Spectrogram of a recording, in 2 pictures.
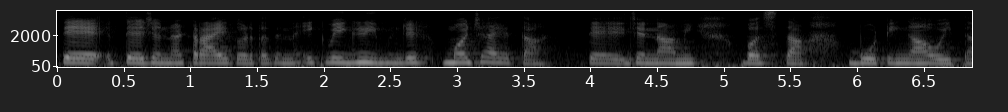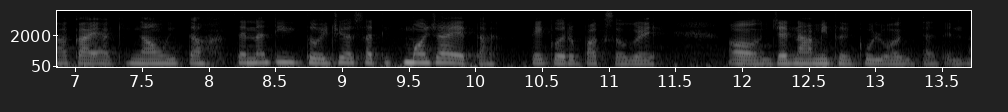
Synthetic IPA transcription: t̪et̪ed͡ʑɛnːaʈɾajkəɾt̪at̪ɛnːaʔekʋeɡɭiːm̤əɳd͡zeməd͡ʑajɛt̪a | t̪ed͡ʑɛnːaːmibəst̪aboʈiŋɡãɦojt̪akajakiŋɡaɦojt̪at̪ɛnːat̪it̪ʰəjt͡ɕeəsat̪iməd͡zajɛt̪a | t̪ekəɾpaksəɡɭe | d͡ʑɛnːaːmit̪ʰəjkoloait̪at̪ɛnːa

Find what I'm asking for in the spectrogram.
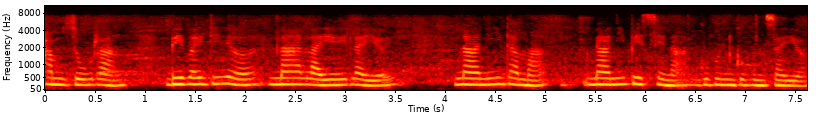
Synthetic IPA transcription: kʰamzowɾaŋ | bebajdinɯnalajɯjlajɯj | nanidamananibesenaɡubunɡubunzajɯ

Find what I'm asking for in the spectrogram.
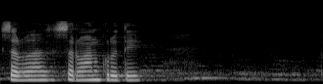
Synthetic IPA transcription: səɾʋsəɾʋankɾut̪e

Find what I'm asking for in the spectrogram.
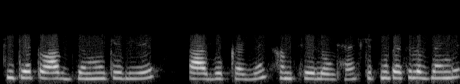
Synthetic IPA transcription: ʈʰiːkɦɛt̪oaːpd͡ʒɐmːukelie | kaːɾbʊkːɐɾdẽhɐmt͡ʃʰeːloːɡɦɛ̃kɪt̪nepɛːselɐɡ̚d͡ʒaːẽːŋɡeː

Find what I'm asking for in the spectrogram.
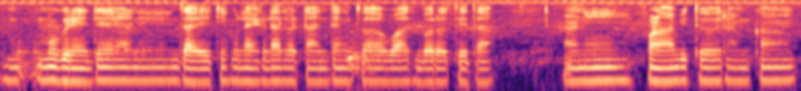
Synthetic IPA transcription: muɡɾẽd͡ʑeanid͡zajekĩfulãekljãt͡sʋaʈːãnt̪jãt͡saʋasbəɾot͡sjet̪aː | nifəɽ̃ãbʱit̪əɾamkã

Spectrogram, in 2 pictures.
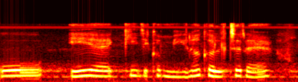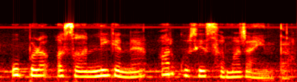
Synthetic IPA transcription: oː | eːɛːkɪd͡ʒeːkaːmeːɾaːkəlt͡ʃəɾɛː | oːbəɽaːʔaːsaːnːiːkənɛːɔɾkʊseːsəməd͡ʒaːḭːnt̪aː

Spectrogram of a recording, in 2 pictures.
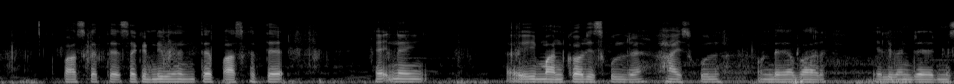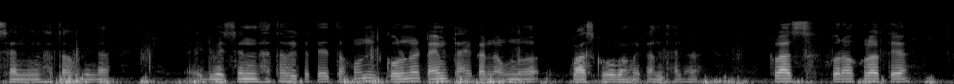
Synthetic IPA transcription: paskat̪ɛsɛkɛɳɖɖibʱisɔnt̪ɛpaskat̪ɛ | hɛc̚nəj | ə̰jmankɔɾiskulɾɛhajskulɔɳɖɛabaɾelibɛnɾɛːɖmisənɦat̪aɦɔina | ɛ̰ɖmisənɦat̪aɦujkat̪ɛt̪ɔkʰɔnkɔɾunaʈajmt̪aɦɛkaɾnaunɔklaskɔbaŋlɛkant̪ʰana | klaskɔɾawkɔɾat̪ɛ

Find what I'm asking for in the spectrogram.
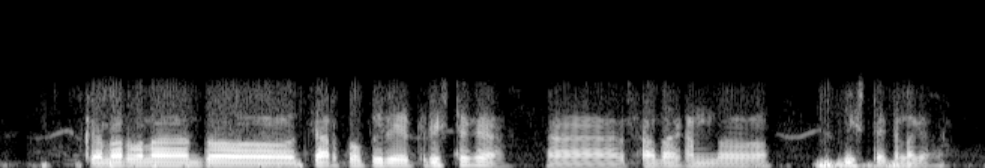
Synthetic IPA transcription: kalaɾbalad̪ɔt͡ʃaɾkɔpiɾɛt̪ʰɾisʈaka | sad̪akʰand̪ɔ | bisʈakalaɡaʔ

